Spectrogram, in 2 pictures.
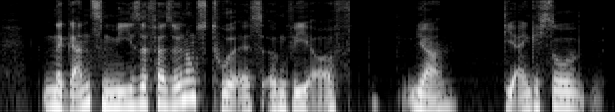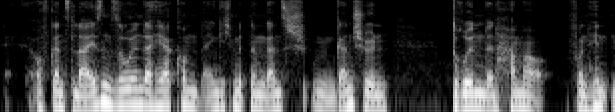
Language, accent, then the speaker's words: German; Potsdam, Brandenburg, Germany; in Potsdam, ich komme aus Potsdam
